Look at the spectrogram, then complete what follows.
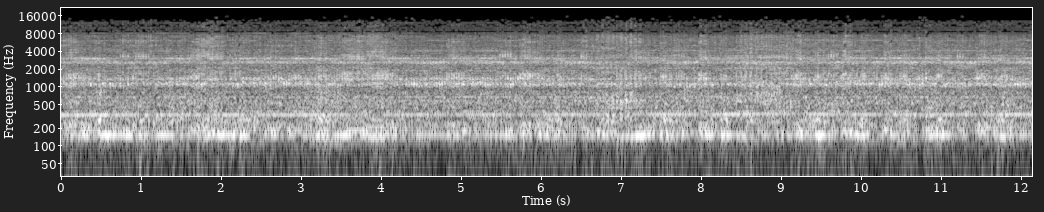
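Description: Electric hand mixer running at a steady speed, its beaters whisking a runny egg-and-sugar cake batter in a bowl; the motor gives a constant whine over the churning of the batter.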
